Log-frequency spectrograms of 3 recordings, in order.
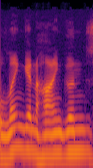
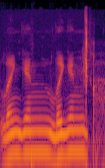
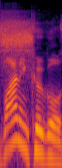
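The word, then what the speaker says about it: Leinenkugel's: I have a Lingenheingens. How do you say it? Leinenkugels. Leinenkugels.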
